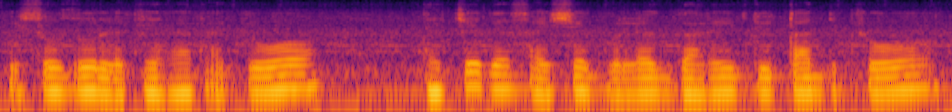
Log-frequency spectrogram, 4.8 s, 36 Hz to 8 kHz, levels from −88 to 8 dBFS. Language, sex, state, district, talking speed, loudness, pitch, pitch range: Nagamese, male, Nagaland, Dimapur, 175 wpm, -17 LUFS, 100 Hz, 95-110 Hz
